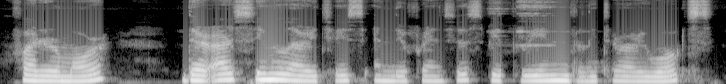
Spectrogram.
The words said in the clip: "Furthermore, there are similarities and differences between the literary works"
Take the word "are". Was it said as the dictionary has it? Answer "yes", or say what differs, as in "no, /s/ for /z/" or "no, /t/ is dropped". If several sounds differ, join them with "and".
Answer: yes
